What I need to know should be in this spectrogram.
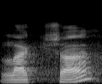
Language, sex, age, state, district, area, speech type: Telugu, male, 18-30, Andhra Pradesh, Eluru, urban, spontaneous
